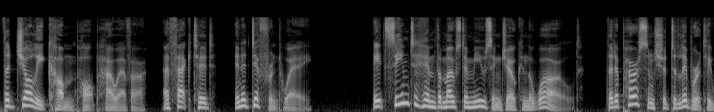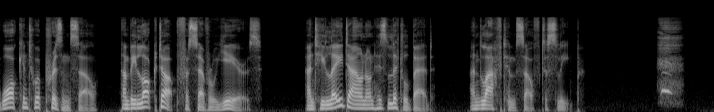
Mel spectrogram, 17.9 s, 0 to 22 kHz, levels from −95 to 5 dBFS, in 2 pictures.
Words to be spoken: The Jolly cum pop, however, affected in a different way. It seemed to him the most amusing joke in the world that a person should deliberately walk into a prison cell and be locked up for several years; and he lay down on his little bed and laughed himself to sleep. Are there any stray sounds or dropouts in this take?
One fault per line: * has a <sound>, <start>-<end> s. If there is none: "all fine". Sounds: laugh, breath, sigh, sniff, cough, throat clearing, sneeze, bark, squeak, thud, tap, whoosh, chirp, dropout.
* has a breath, 17.1-17.5 s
